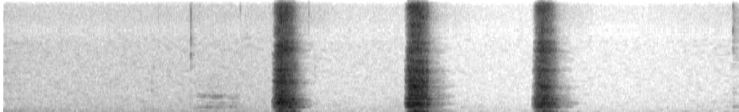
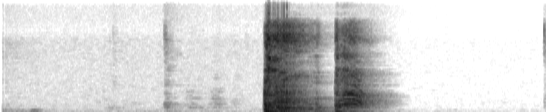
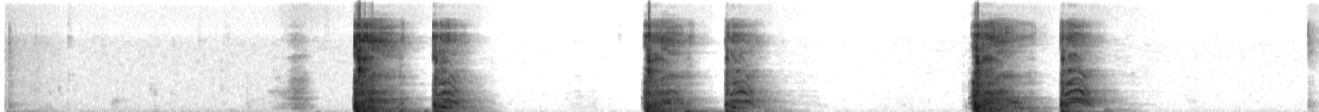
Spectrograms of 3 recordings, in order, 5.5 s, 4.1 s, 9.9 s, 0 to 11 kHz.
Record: {"exhalation_length": "5.5 s", "exhalation_amplitude": 32768, "exhalation_signal_mean_std_ratio": 0.22, "cough_length": "4.1 s", "cough_amplitude": 32768, "cough_signal_mean_std_ratio": 0.28, "three_cough_length": "9.9 s", "three_cough_amplitude": 32768, "three_cough_signal_mean_std_ratio": 0.29, "survey_phase": "beta (2021-08-13 to 2022-03-07)", "age": "45-64", "gender": "Male", "wearing_mask": "No", "symptom_cough_any": true, "symptom_runny_or_blocked_nose": true, "symptom_sore_throat": true, "symptom_fatigue": true, "symptom_headache": true, "symptom_onset": "8 days", "smoker_status": "Never smoked", "respiratory_condition_asthma": false, "respiratory_condition_other": false, "recruitment_source": "Test and Trace", "submission_delay": "2 days", "covid_test_method": "RT-qPCR", "covid_ct_value": 37.2, "covid_ct_gene": "ORF1ab gene"}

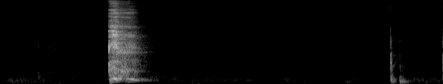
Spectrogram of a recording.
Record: {"cough_length": "4.4 s", "cough_amplitude": 26869, "cough_signal_mean_std_ratio": 0.19, "survey_phase": "beta (2021-08-13 to 2022-03-07)", "age": "18-44", "gender": "Female", "wearing_mask": "No", "symptom_none": true, "symptom_onset": "12 days", "smoker_status": "Never smoked", "respiratory_condition_asthma": false, "respiratory_condition_other": false, "recruitment_source": "REACT", "submission_delay": "10 days", "covid_test_result": "Negative", "covid_test_method": "RT-qPCR", "influenza_a_test_result": "Negative", "influenza_b_test_result": "Negative"}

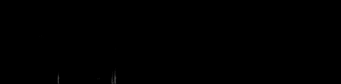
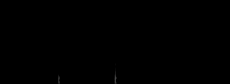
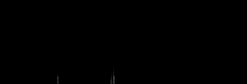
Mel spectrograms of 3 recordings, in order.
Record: {"three_cough_length": "3.4 s", "three_cough_amplitude": 289, "three_cough_signal_mean_std_ratio": 0.15, "cough_length": "2.3 s", "cough_amplitude": 308, "cough_signal_mean_std_ratio": 0.09, "exhalation_length": "2.5 s", "exhalation_amplitude": 304, "exhalation_signal_mean_std_ratio": 0.12, "survey_phase": "beta (2021-08-13 to 2022-03-07)", "age": "45-64", "gender": "Male", "wearing_mask": "No", "symptom_none": true, "smoker_status": "Ex-smoker", "respiratory_condition_asthma": false, "respiratory_condition_other": false, "recruitment_source": "REACT", "submission_delay": "8 days", "covid_test_result": "Negative", "covid_test_method": "RT-qPCR", "influenza_a_test_result": "Negative", "influenza_b_test_result": "Negative"}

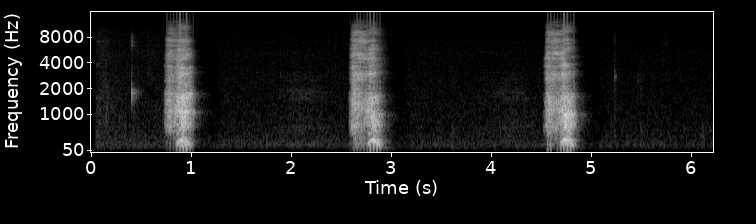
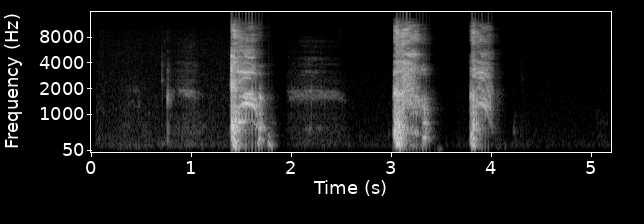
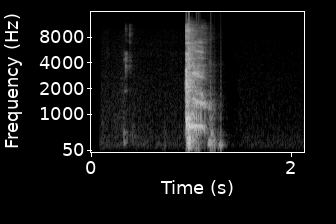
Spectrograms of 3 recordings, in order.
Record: {"exhalation_length": "6.2 s", "exhalation_amplitude": 29108, "exhalation_signal_mean_std_ratio": 0.26, "three_cough_length": "5.2 s", "three_cough_amplitude": 32480, "three_cough_signal_mean_std_ratio": 0.28, "cough_length": "2.1 s", "cough_amplitude": 32676, "cough_signal_mean_std_ratio": 0.23, "survey_phase": "beta (2021-08-13 to 2022-03-07)", "age": "45-64", "gender": "Female", "wearing_mask": "No", "symptom_none": true, "smoker_status": "Never smoked", "respiratory_condition_asthma": true, "respiratory_condition_other": false, "recruitment_source": "Test and Trace", "submission_delay": "2 days", "covid_test_result": "Negative", "covid_test_method": "RT-qPCR"}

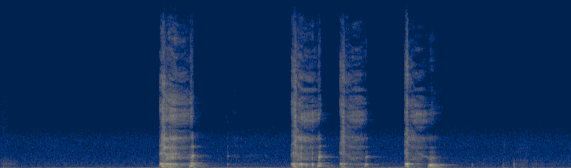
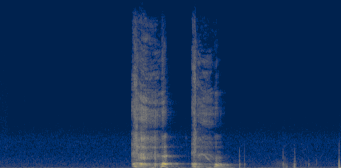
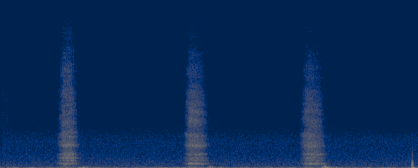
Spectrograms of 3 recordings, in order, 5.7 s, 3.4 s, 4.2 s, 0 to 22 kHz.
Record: {"three_cough_length": "5.7 s", "three_cough_amplitude": 4800, "three_cough_signal_mean_std_ratio": 0.39, "cough_length": "3.4 s", "cough_amplitude": 9176, "cough_signal_mean_std_ratio": 0.32, "exhalation_length": "4.2 s", "exhalation_amplitude": 1743, "exhalation_signal_mean_std_ratio": 0.75, "survey_phase": "alpha (2021-03-01 to 2021-08-12)", "age": "45-64", "gender": "Female", "wearing_mask": "No", "symptom_cough_any": true, "symptom_diarrhoea": true, "symptom_fatigue": true, "symptom_headache": true, "symptom_change_to_sense_of_smell_or_taste": true, "symptom_loss_of_taste": true, "symptom_onset": "4 days", "smoker_status": "Ex-smoker", "respiratory_condition_asthma": false, "respiratory_condition_other": false, "recruitment_source": "Test and Trace", "submission_delay": "2 days", "covid_test_result": "Positive", "covid_test_method": "RT-qPCR"}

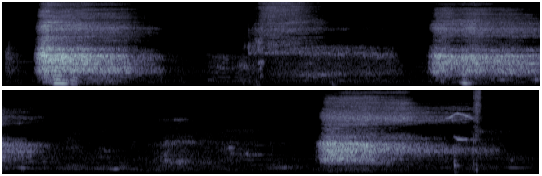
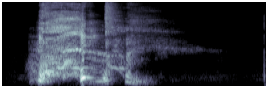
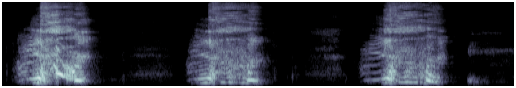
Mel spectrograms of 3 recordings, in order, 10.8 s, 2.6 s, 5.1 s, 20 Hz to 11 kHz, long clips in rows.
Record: {"exhalation_length": "10.8 s", "exhalation_amplitude": 9150, "exhalation_signal_mean_std_ratio": 0.48, "cough_length": "2.6 s", "cough_amplitude": 32768, "cough_signal_mean_std_ratio": 0.41, "three_cough_length": "5.1 s", "three_cough_amplitude": 28600, "three_cough_signal_mean_std_ratio": 0.46, "survey_phase": "beta (2021-08-13 to 2022-03-07)", "age": "65+", "gender": "Male", "wearing_mask": "No", "symptom_none": true, "smoker_status": "Ex-smoker", "respiratory_condition_asthma": false, "respiratory_condition_other": false, "recruitment_source": "REACT", "submission_delay": "2 days", "covid_test_result": "Negative", "covid_test_method": "RT-qPCR", "influenza_a_test_result": "Negative", "influenza_b_test_result": "Negative"}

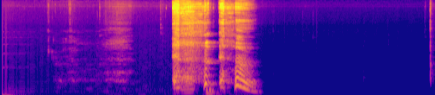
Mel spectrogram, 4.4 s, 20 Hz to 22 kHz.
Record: {"cough_length": "4.4 s", "cough_amplitude": 32768, "cough_signal_mean_std_ratio": 0.31, "survey_phase": "beta (2021-08-13 to 2022-03-07)", "age": "45-64", "gender": "Female", "wearing_mask": "No", "symptom_runny_or_blocked_nose": true, "symptom_shortness_of_breath": true, "symptom_fatigue": true, "symptom_onset": "12 days", "smoker_status": "Never smoked", "respiratory_condition_asthma": false, "respiratory_condition_other": false, "recruitment_source": "REACT", "submission_delay": "2 days", "covid_test_result": "Negative", "covid_test_method": "RT-qPCR", "covid_ct_value": 38.8, "covid_ct_gene": "E gene", "influenza_a_test_result": "Negative", "influenza_b_test_result": "Negative"}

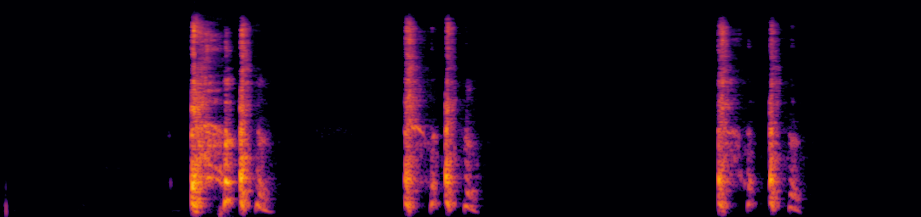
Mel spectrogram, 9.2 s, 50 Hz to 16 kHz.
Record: {"three_cough_length": "9.2 s", "three_cough_amplitude": 28903, "three_cough_signal_mean_std_ratio": 0.24, "survey_phase": "beta (2021-08-13 to 2022-03-07)", "age": "18-44", "gender": "Female", "wearing_mask": "No", "symptom_sore_throat": true, "symptom_abdominal_pain": true, "symptom_fatigue": true, "symptom_headache": true, "symptom_change_to_sense_of_smell_or_taste": true, "symptom_other": true, "symptom_onset": "3 days", "smoker_status": "Never smoked", "respiratory_condition_asthma": false, "respiratory_condition_other": false, "recruitment_source": "Test and Trace", "submission_delay": "2 days", "covid_test_result": "Negative", "covid_test_method": "RT-qPCR"}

